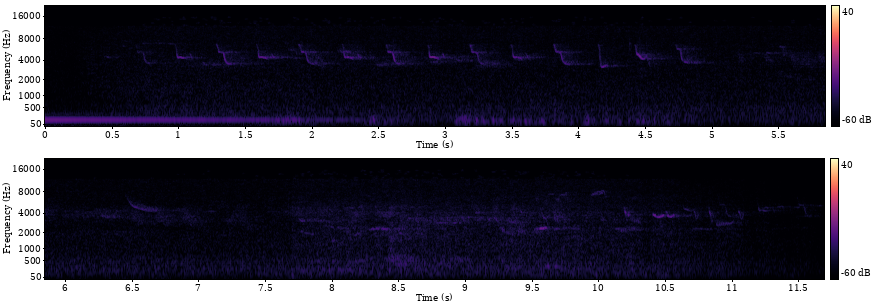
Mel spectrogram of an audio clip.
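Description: Faint birdsong: a quick run of short, falling chirps, then scattered calls near the end. A low held music note fades out in the first two seconds.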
